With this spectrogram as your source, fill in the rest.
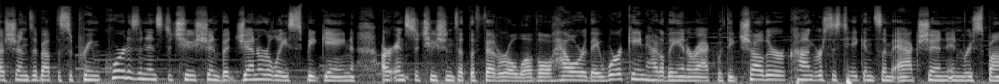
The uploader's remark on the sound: This panel discussion, from the Gray Center’s May 25 Capitol Hill Conference.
